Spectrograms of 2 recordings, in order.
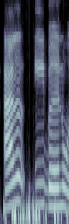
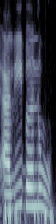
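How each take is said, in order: First: A glottal break separates 'al' from 'ibnu'. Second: The 'l' runs straight into 'ibnu'. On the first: The speaker calls it wrong. "Jangan al-ibenu" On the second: The speaker calls it right. "Tapi alibenu"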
